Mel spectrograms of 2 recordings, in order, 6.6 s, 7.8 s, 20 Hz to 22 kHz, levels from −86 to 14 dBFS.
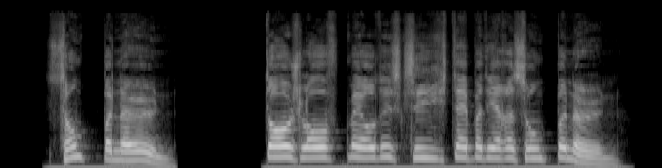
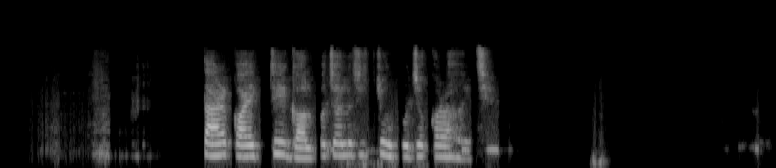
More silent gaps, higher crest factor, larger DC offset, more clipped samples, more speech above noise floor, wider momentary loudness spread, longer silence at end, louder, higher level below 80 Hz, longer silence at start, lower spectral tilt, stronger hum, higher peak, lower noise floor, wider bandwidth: first, 1.77-2.61 s vs none; second, 16 dB vs 24 dB; first, 2% vs under 0.1%; neither; first, over 74 dB vs 66 dB; about the same, 11 LU vs 12 LU; about the same, 0.25 s vs 0.15 s; first, -17 LUFS vs -24 LUFS; first, -54 dBFS vs -66 dBFS; second, 0.4 s vs 0.95 s; about the same, -5 dB/octave vs -4 dB/octave; neither; about the same, -2 dBFS vs -4 dBFS; about the same, under -90 dBFS vs -90 dBFS; first, 15 kHz vs 8.2 kHz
